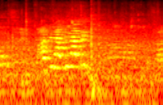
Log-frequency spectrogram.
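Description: Footballers shouting to one another on the pitch, loudest from about half a second to a second in, with thuds of the ball being kicked on the hard court.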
